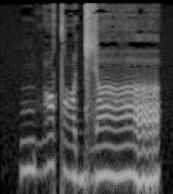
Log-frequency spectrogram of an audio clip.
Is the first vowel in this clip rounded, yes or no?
yes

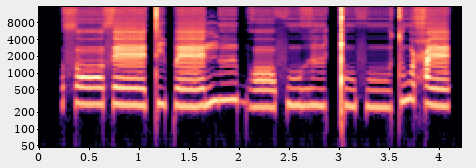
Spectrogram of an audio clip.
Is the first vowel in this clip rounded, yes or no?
yes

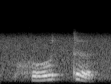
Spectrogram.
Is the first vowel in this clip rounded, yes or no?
yes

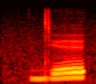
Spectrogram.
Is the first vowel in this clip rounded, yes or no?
no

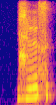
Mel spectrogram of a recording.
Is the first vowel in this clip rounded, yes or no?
no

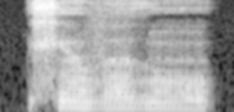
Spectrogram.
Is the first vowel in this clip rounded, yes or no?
no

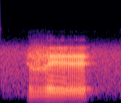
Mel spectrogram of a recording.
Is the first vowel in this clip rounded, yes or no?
no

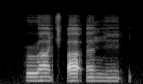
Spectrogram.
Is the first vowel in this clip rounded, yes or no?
no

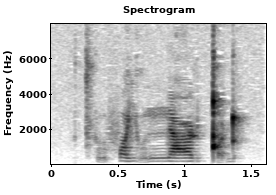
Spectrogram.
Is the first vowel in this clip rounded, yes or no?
yes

